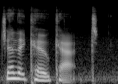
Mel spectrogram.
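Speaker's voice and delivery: put-on refined upper-class British accent. Recalling what a woman always said during study abroad, posh British accent. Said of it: "she had like the most beautiful posh British accent".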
